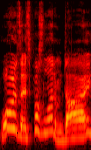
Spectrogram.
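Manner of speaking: very high, loud voice cracking mid-line. Quoting a line from a film, imitating Kevin Costner's voice cracking. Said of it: "his voice kinda cracks in the middle of it".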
